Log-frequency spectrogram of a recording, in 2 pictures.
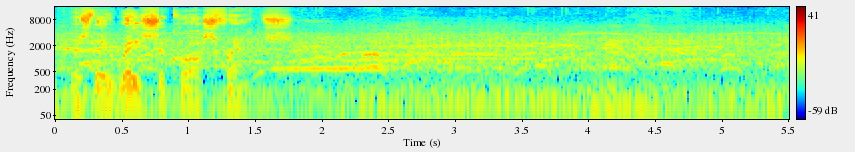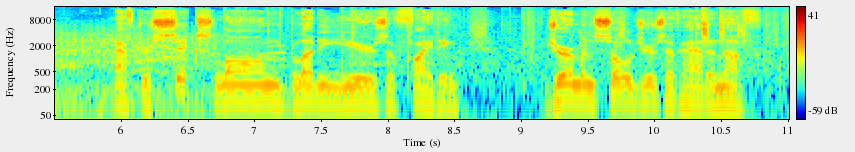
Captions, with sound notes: as they race across France. [trucks rolling by] [people cheering] after six long, bloody years of fighting, German soldiers have had enough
